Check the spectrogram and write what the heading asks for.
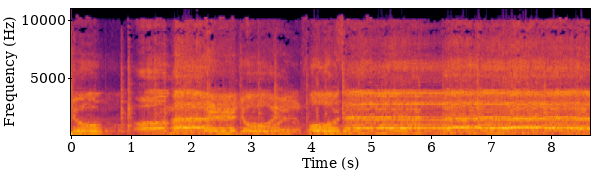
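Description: Islamic nasheed: a male voice chants an ornamented, wavering melodic line over a steady held low drone, with a short breath pause near the start.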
